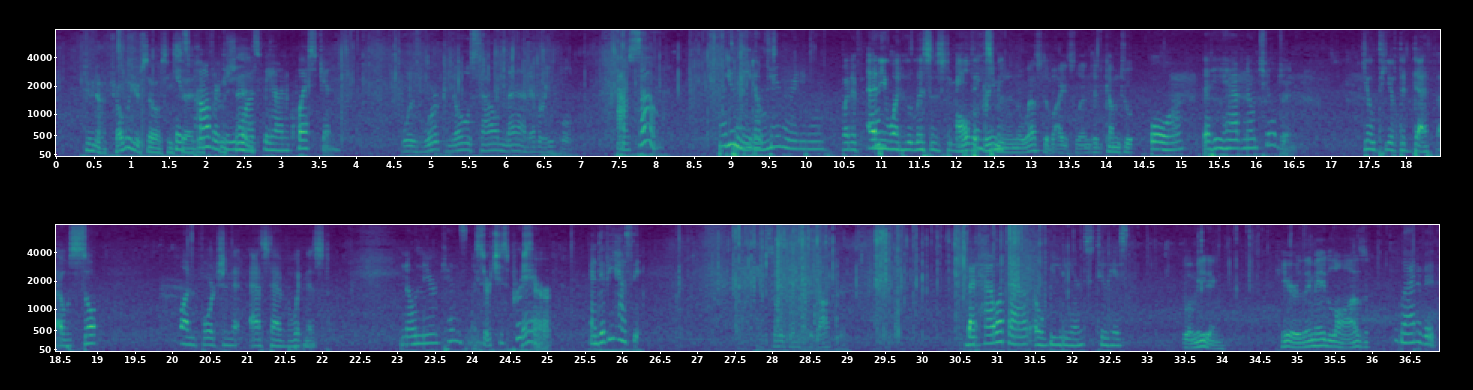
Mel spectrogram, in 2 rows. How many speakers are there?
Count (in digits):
8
